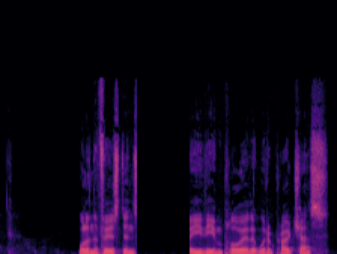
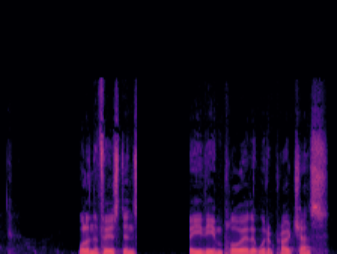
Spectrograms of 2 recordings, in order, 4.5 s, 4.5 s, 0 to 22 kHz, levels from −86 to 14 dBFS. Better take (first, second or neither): neither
